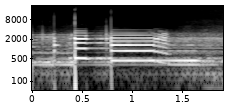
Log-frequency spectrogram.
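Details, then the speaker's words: Peavey Studio Pro 112 guitar amp after repair and cleaning (it previously had almost no volume and non-working knobs): plucked guitar notes ring clean with good sustain and no crackle, hum or distortion, so the amp works properly. "Yeah, it sounds pretty dang good, actually. I dig it."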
